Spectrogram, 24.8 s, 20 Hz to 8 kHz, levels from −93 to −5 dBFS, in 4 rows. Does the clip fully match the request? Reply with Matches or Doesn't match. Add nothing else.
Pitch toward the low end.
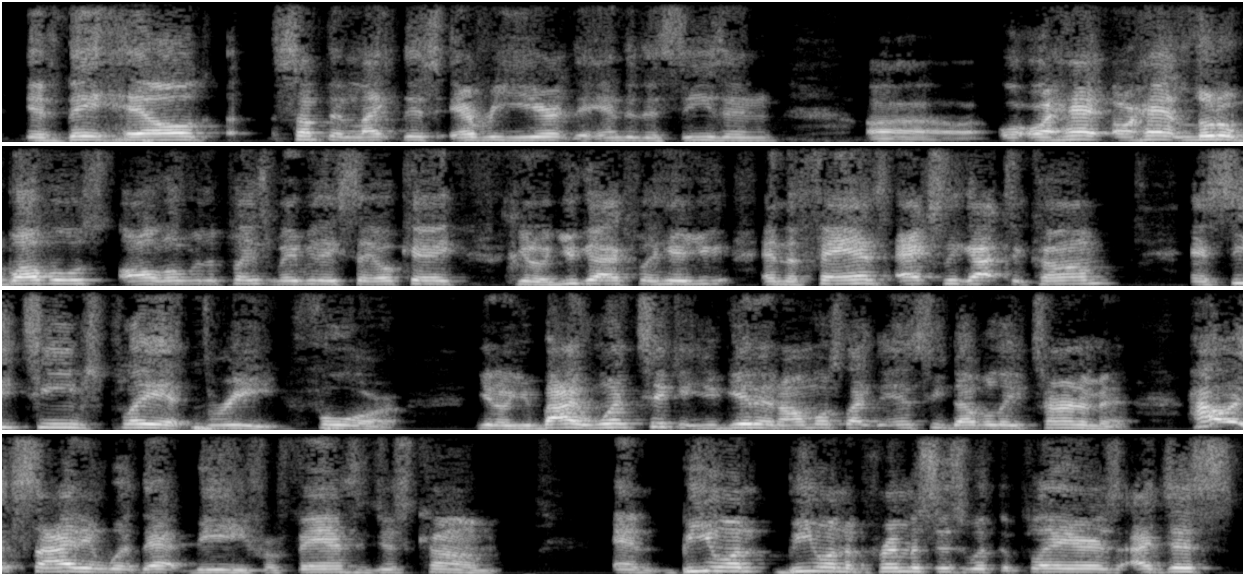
Doesn't match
